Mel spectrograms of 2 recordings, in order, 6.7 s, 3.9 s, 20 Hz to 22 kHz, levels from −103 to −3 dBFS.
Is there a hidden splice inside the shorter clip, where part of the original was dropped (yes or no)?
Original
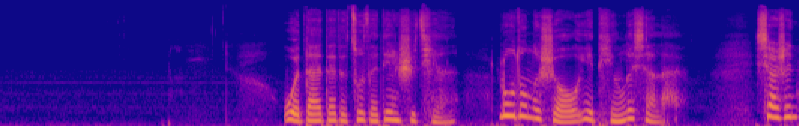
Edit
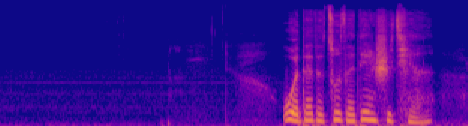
yes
